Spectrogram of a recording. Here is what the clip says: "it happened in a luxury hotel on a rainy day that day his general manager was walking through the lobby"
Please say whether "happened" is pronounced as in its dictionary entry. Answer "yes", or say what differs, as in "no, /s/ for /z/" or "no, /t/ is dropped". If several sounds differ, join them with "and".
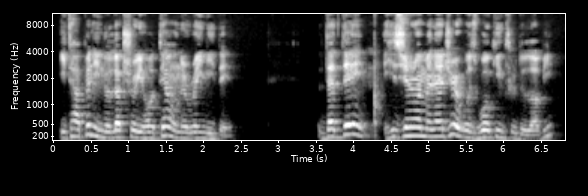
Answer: yes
